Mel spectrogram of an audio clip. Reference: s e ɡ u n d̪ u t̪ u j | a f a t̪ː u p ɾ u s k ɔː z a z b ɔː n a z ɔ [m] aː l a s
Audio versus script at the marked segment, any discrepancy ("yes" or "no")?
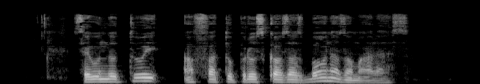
no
